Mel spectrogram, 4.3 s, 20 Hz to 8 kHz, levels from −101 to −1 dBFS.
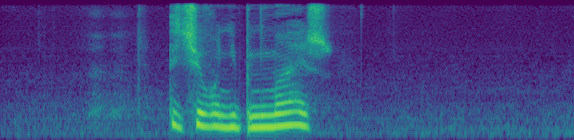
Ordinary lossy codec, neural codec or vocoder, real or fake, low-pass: none; codec, 16 kHz in and 24 kHz out, 1 kbps, XY-Tokenizer; fake; 7.2 kHz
